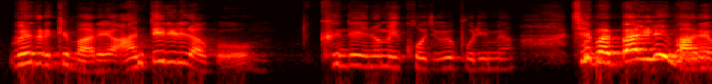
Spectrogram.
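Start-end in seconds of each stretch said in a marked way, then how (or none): 3.8-4.7 put-on high, loud desperate plea to the child; a parent near tears, crying out high and loud; pleading yell. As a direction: beg the stubborn kid to just say it.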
